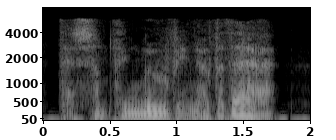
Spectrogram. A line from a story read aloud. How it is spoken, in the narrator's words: Harry breathed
